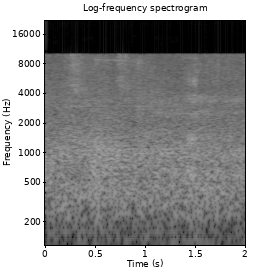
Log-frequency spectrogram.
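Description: Steady, echoing background din of a large stone hall, with indistinct distant voices.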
